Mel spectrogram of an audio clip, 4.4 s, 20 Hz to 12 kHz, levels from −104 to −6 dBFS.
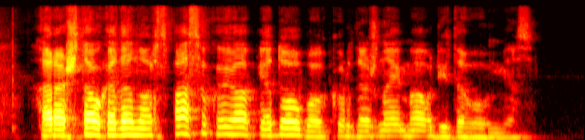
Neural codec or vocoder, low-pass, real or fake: vocoder, 22.05 kHz, 80 mel bands, WaveNeXt; 9.9 kHz; fake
